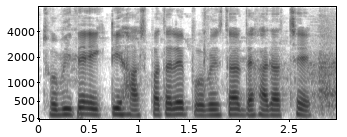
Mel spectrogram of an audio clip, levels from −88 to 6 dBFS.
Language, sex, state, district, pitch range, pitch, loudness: Bengali, male, West Bengal, Alipurduar, 135-150 Hz, 145 Hz, -15 LUFS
